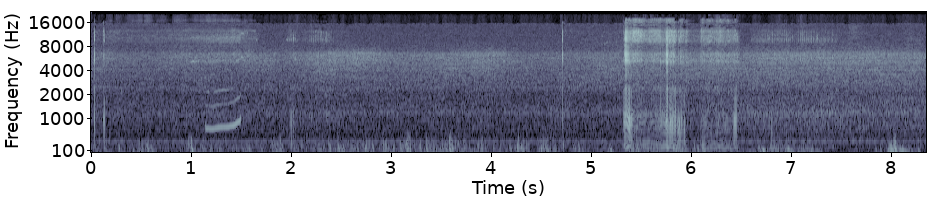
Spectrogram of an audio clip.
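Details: Steady low rumbling snore from a soundly sleeping dog, with a brief high whine and a short squeaky sound over background noise; a dog snoring.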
